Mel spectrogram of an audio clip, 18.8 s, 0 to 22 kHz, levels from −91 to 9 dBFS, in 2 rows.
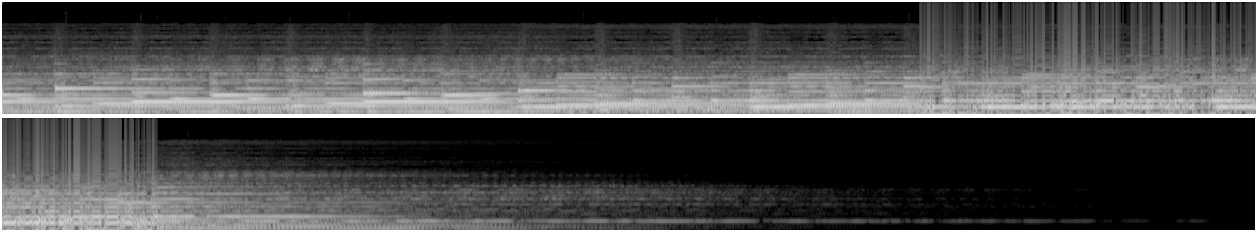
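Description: Robotic sound from repeated short buffers, 6.88 to 10.58 s: a rigid 188 Hz metallic buzz, likely a 5 ms chunk replayed while about half the audio is skipped.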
